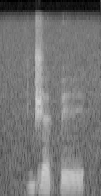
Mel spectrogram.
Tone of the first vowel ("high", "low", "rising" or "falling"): falling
